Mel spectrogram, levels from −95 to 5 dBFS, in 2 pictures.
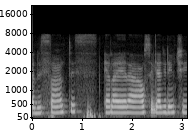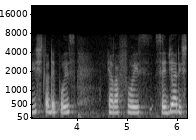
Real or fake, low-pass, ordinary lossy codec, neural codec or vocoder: real; none; none; none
